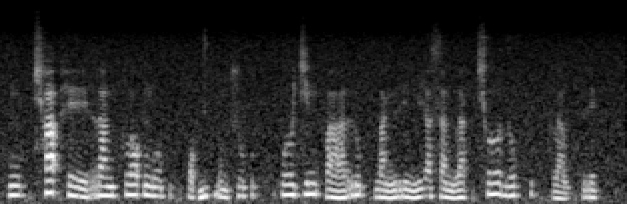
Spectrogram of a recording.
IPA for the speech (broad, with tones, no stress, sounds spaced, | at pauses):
ŋ o˨˩ k̚ t͡ɕʰ a˦˥ ʔ h eː˨˩ r a˧ n pʰ l ɔ˦˥ ʔ ŋ oː˧ p u˨˩ k̚ f ɔ˨˩ ʔ d i˥˩ t̚ j o˨˩ m s u˦˥ ʔ | p ɤː˥˩ t͡ɕ e˥˩ n f aː˩˦ r u˥˩ ʔ kʰ w a˩˦ ŋ r i˨˩ n l i˧ a̯ s a˨˩ n l a˨˩ k̚ t͡ɕʰ ɤː˥˩ d ɤː˦˥ p̚ f ɯ˥˩ k̚ pʰ l a˩˦ w kʰ r e˥˩ k̚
